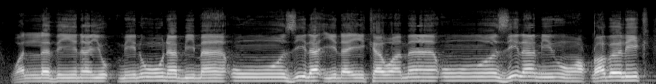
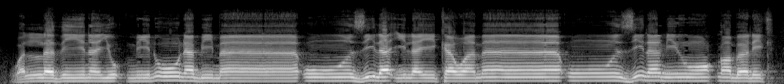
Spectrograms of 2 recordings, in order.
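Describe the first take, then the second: First: The stretched vowels are held about one second. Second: The stretched vowels are held about two seconds. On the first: "dua harokat berarti satu detik" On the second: "Empat harokat, dua detik"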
